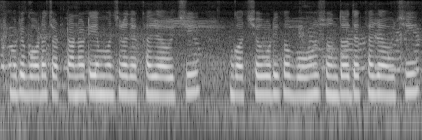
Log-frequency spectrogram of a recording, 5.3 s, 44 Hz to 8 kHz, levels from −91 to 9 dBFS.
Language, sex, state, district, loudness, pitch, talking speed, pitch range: Odia, female, Odisha, Khordha, -13 LUFS, 240 Hz, 125 wpm, 235-245 Hz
